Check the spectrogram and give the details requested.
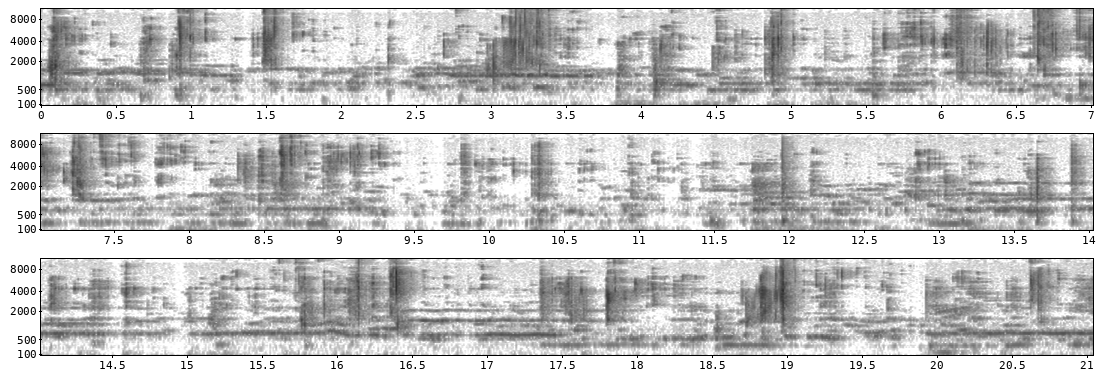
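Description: Close-miked wet chewing of batagor (fried fish dumplings in sauce), with a steady stream of small sticky mouth clicks and smacks.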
